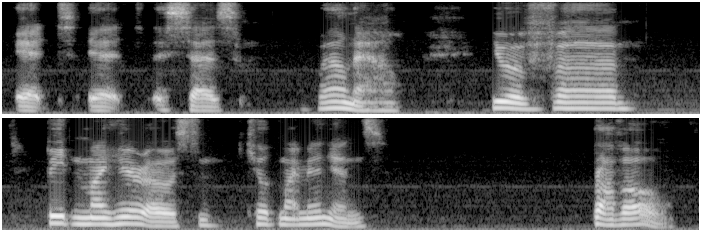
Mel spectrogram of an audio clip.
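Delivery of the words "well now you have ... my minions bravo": clear, crisp, lilting, musical, polished villain's voice. Voicing a creature that golf claps at the heroes: crisp musical voice. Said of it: "a crisp musical voice".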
